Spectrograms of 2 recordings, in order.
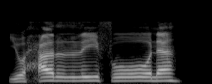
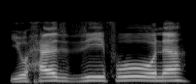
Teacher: bila nak tipiskan, hantarkan senyuman anda untuk tipiskan dan pastikan ra itu tipis.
